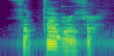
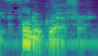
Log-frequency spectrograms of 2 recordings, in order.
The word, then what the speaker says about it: photographer: the pronunciation the stress i should say is on the second syllable photographer many students say photographer which is very a natural mistake to make so in order to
